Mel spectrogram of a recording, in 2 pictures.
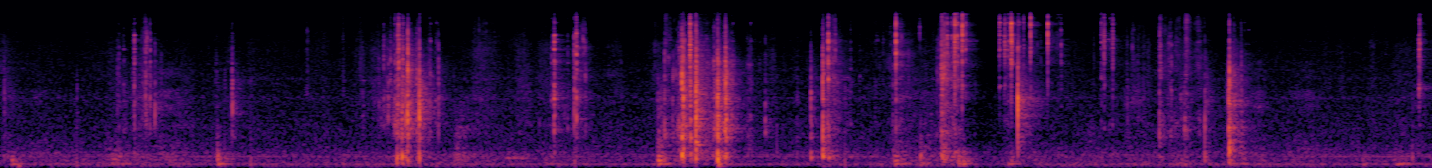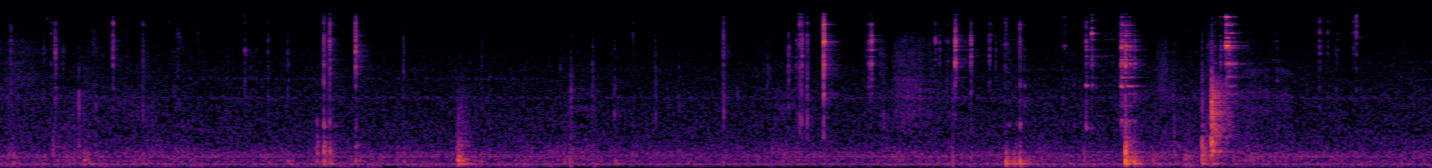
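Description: Handling sounds of an Element Case Vapor aluminium bumper being taken apart: irregular small metallic clicks and clinks of the frame pieces and a small tool, in clusters, busiest in the first half and again near the end. A faint steady hum runs underneath.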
